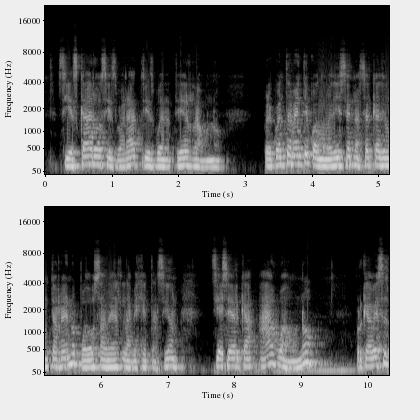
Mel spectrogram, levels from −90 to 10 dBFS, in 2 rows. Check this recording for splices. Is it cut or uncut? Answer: cut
